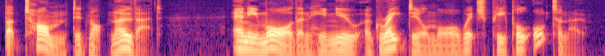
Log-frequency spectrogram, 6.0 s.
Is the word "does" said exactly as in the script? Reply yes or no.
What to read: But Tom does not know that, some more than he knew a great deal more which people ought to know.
no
